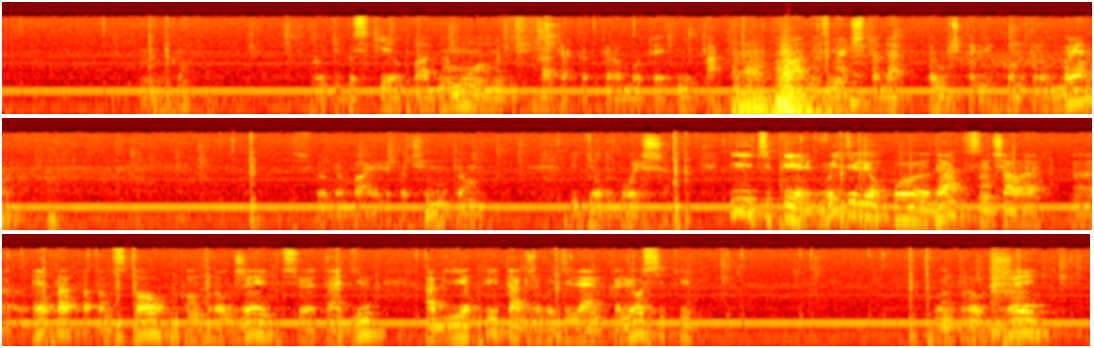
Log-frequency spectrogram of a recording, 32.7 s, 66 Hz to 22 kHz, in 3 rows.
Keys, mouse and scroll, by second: 1.8 Tab, 1.8-4.2 drag, 4.2 Tab, 7.4 click, 8.0-9.6 middle drag, 9.6 ctrl+b, 16.8-18.6 middle drag, 17.8 Tab, 19.1-25.0 right drag, 23.8 ctrl+j, 25.0-26.1 middle drag, 26.1-28.2 right drag, 30.0-32.6 right drag, 32.0 ctrl+j.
